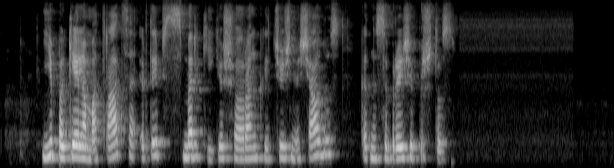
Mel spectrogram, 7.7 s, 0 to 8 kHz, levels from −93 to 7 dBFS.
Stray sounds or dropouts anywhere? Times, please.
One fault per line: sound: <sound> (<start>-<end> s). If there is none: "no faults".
no faults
